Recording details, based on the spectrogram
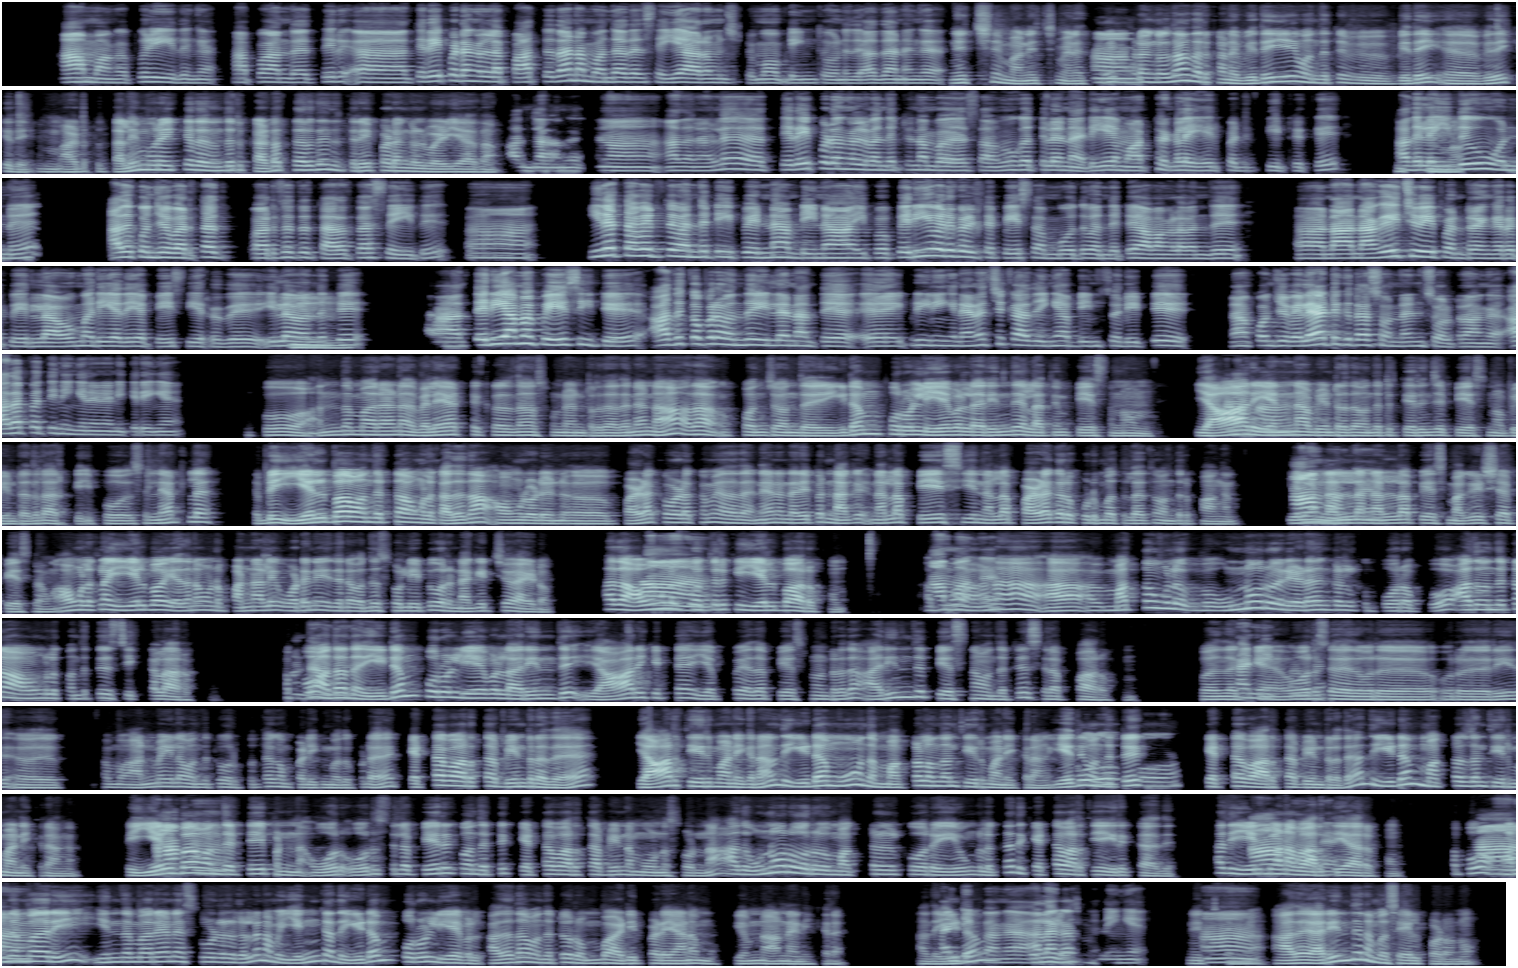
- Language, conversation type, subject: Tamil, podcast, மெய்நிகர் உரையாடலில் நகைச்சுவை எப்படி தவறாக எடுத்துக்கொள்ளப்படுகிறது?
- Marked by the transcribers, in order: other background noise; "இன்னொரு" said as "உன்னொரு"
